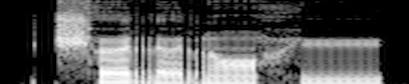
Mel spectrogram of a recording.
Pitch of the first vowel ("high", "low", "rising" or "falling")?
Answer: high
